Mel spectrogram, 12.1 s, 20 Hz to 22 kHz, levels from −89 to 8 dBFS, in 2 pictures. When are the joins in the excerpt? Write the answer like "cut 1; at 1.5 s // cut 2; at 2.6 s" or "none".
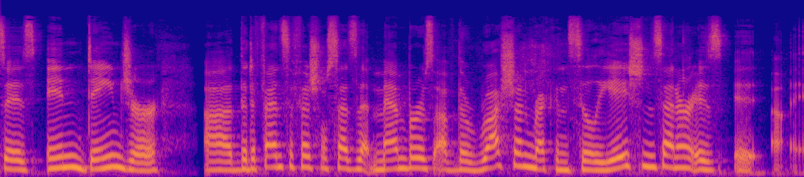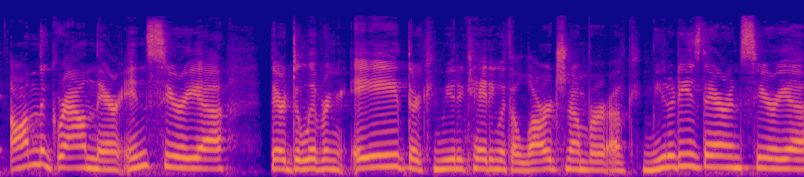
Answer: cut 1; at 7.7 s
